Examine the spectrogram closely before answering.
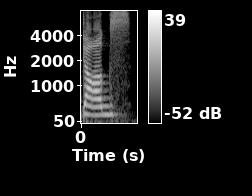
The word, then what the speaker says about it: dogs: But if you have the word dogs, the end of the word dogs, the S sounds like a Z.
